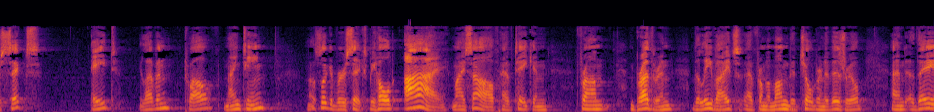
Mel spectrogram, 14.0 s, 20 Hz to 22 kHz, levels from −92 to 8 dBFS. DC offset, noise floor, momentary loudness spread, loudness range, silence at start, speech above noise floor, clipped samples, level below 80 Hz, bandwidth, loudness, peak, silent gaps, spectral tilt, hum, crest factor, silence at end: under 0.1%; -60 dBFS; 14 LU; 7 LU; 0 s; 38 dB; under 0.1%; -60 dBFS; 8.8 kHz; -22 LUFS; 0 dBFS; none; -4 dB/octave; none; 22 dB; 0 s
